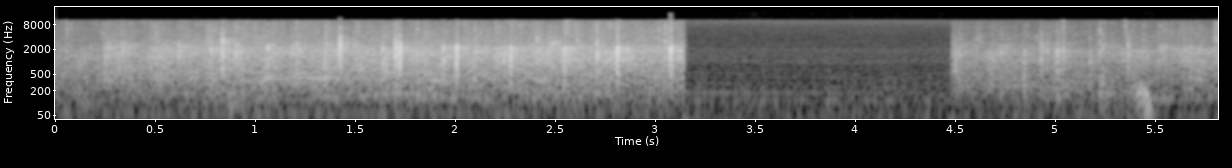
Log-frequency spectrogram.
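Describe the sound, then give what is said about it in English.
An audience claps in a dense, steady round of applause for about three seconds as a speaker is brought up to share his story, then it cuts to near silence before the clapping resumes briefly toward the end. “So why don't we bring up Ben and give him a round of applause?”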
